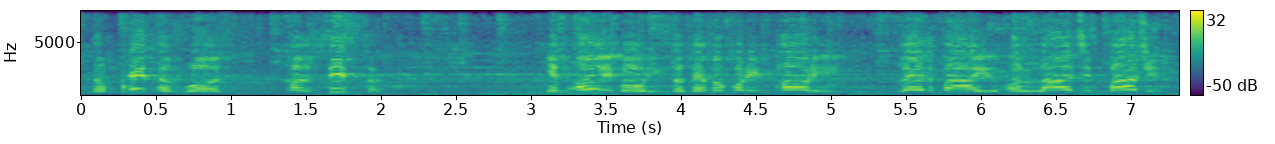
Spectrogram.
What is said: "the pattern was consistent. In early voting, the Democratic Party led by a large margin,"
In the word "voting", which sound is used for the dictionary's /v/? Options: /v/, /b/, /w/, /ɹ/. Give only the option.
/b/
